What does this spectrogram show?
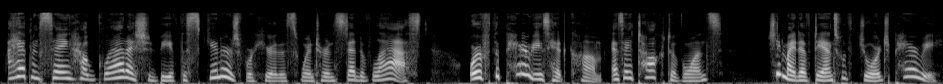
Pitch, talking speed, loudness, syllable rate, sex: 230 Hz, 235 wpm, -20 LUFS, 5.7 syllables/s, female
